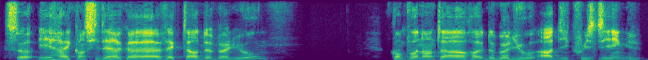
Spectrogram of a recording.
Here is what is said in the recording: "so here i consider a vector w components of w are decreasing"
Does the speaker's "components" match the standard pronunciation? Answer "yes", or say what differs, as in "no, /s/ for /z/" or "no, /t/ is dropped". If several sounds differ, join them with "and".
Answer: no, /m/ is dropped and /n/ is dropped and /s/ is dropped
